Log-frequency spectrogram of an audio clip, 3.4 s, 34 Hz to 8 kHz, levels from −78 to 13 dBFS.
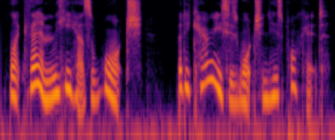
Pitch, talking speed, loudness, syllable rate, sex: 205 Hz, 250 wpm, -18 LUFS, 5.7 syllables/s, female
